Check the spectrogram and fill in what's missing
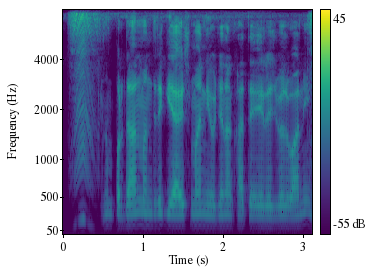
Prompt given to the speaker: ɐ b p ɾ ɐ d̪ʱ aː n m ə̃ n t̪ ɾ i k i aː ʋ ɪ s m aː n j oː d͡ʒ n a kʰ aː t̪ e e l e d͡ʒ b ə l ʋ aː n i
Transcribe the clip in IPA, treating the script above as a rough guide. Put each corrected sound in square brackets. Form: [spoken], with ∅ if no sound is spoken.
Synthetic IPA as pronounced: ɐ [m] p ɾ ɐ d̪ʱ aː n m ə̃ n t̪ ɾ i k i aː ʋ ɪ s m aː n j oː d͡ʒ n a kʰ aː t̪ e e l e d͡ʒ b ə l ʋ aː n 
